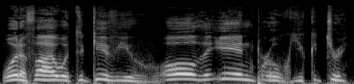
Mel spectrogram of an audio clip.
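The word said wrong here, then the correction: Irn-Bru: It's pronounced what? Iron brew.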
